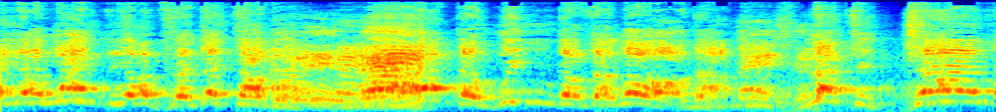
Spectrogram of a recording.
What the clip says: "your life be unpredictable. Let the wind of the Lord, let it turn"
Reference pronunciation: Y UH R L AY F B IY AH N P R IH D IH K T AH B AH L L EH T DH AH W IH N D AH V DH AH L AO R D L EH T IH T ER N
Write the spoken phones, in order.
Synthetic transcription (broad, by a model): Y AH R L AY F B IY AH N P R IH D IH K T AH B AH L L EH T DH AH W IH N D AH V DH AH L AO R D L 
